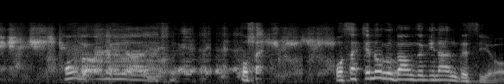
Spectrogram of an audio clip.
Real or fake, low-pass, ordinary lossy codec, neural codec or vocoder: fake; 7.2 kHz; none; codec, 16 kHz, 0.8 kbps, ZipCodec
